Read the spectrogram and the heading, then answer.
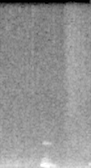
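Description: Steady, soft patter of falling rain, a continuous hiss with a brief low thud partway through. No voices.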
